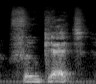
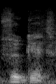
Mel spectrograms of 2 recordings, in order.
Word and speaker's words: Phuket: Apparently, Phuket is full of Russians.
